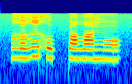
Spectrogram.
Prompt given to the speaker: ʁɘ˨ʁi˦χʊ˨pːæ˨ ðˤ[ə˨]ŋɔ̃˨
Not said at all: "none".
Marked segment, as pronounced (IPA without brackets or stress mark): æ˨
